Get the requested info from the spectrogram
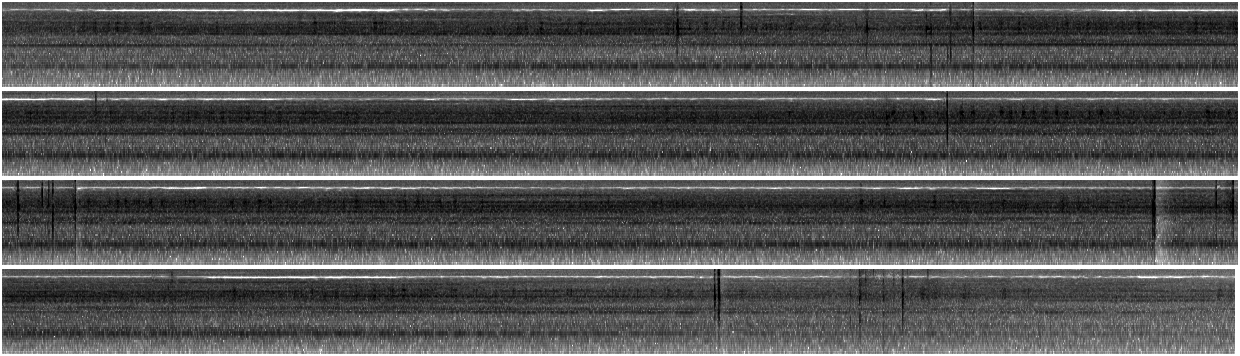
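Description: Steady whirring hiss with several faint high whine tones and a few sharp light clicks, from an opened Macintosh Classic computer running.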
